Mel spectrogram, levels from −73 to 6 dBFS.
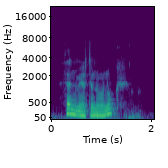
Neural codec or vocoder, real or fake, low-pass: none; real; 7.2 kHz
